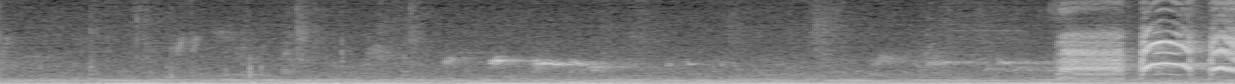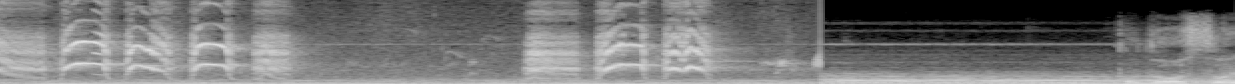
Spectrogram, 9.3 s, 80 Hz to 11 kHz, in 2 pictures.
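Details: A flock of jungle babblers near Bandri village, Uttarakhand, in the Himalayas, around 6:30 in the morning, gives harsh, nasal squawks in quick bursts through the middle seconds, over a steady low musical drone.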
